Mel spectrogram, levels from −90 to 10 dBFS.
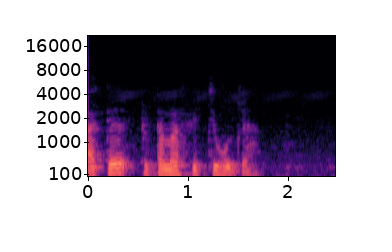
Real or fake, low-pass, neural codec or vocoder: real; 7.2 kHz; none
